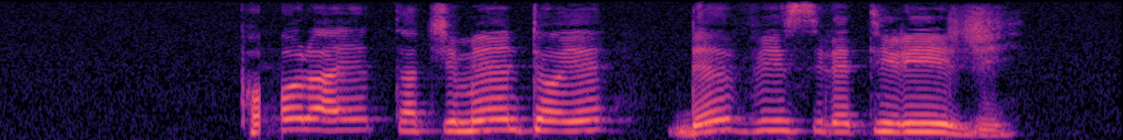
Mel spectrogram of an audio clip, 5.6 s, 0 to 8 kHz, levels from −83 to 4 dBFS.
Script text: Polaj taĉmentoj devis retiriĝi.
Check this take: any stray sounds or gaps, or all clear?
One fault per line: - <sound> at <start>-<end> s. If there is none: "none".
- dropout at 1.3-1.4 s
